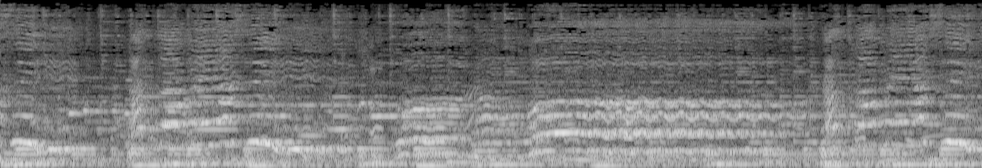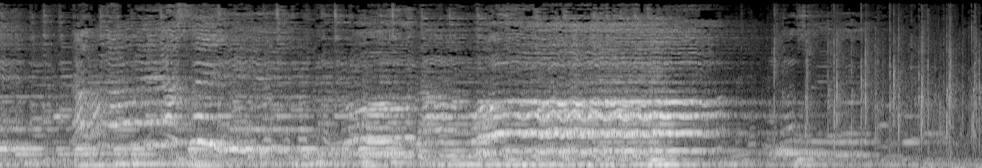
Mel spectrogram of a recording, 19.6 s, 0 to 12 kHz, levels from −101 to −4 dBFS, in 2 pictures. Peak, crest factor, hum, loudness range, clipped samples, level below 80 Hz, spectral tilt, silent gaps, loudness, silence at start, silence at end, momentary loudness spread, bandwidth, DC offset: -4 dBFS; 18 dB; none; 5 LU; under 0.1%; -36 dBFS; -6.5 dB/octave; none; -23 LUFS; 0 s; 0 s; 14 LU; 11.5 kHz; under 0.1%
